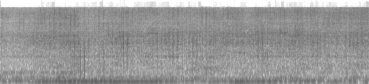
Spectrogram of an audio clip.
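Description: Prawn fritters fry in hot oil with a dense, continuous sizzle that stays loud and even throughout.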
